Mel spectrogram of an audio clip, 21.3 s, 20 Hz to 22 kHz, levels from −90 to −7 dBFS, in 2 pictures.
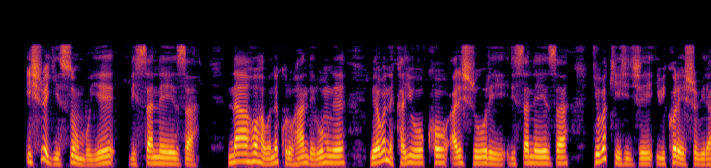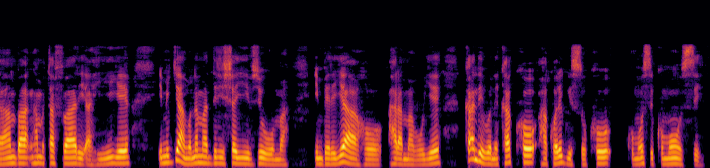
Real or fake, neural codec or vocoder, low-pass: real; none; 7.2 kHz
